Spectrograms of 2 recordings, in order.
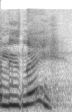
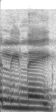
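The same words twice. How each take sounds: First: Said in the usual way. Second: Linney with no S sound before the n; dropped S. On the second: Retold or imitated. Imitating husband in a hurry, dropped S. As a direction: leave the S out, Li-ney. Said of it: "le quita la S a mi nombre".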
